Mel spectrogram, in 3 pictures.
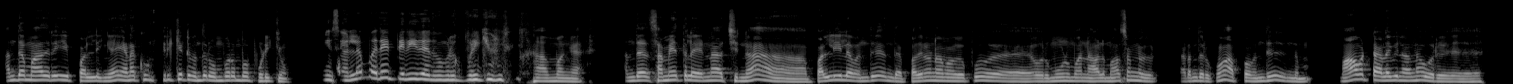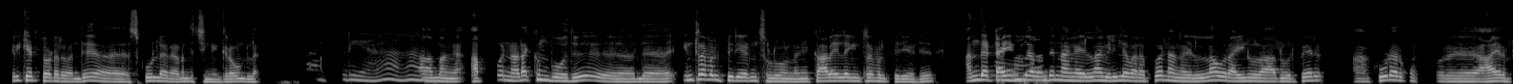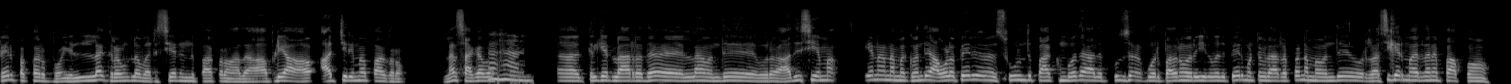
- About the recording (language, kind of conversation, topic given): Tamil, podcast, பள்ளி அல்லது கல்லூரியில் உங்களுக்கு வாழ்க்கையில் திருப்புமுனையாக அமைந்த நிகழ்வு எது?
- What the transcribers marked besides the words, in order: laughing while speaking: "நீங்க சொல்லம் போதே தெரியுது, அது உங்களுக்கு புடிக்கும்னு"; other noise; laughing while speaking: "ஆமாங்க"; other background noise; in English: "இன்ட்ரவல் பீரியட்ன்னு"; in English: "இன்ட்ரவல் பீரியடு"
